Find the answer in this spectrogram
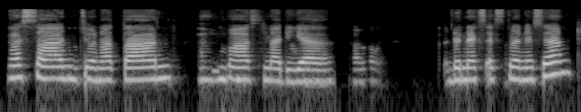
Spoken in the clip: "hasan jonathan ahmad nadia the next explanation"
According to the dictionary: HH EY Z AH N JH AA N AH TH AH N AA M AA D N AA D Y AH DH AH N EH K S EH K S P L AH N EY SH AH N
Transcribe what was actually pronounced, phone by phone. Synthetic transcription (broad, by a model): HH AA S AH N JH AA N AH T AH N AA M AA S N AA D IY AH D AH N EH K S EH K S P L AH N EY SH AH N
